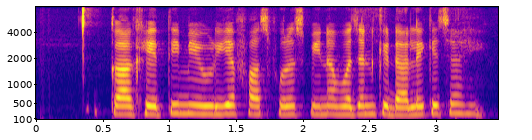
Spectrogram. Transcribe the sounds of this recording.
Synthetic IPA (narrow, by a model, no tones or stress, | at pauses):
kaːkʰeːt̪imẽʊɽijapʰaːspʰʊɾəspiːnaʋɐd͡ʒənkeɖaːleket͡ʃaːɦi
